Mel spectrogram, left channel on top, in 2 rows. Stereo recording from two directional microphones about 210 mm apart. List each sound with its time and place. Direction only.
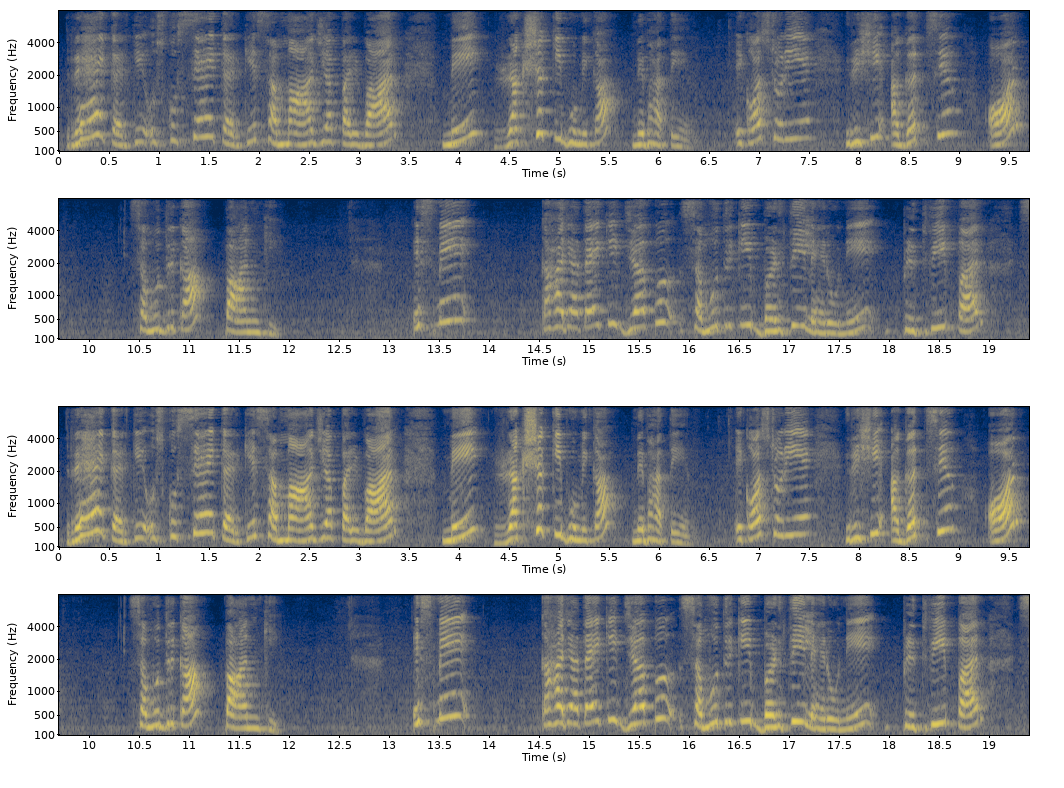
0.1 s a woman's voice: 55° right (ahead or behind)
13.2 s a woman's voice: 55° right (ahead or behind)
